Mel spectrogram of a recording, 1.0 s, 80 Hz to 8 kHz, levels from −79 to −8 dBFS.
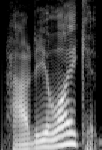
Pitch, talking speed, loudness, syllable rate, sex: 140 Hz, 295 wpm, -15 LUFS, 5.1 syllables/s, male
